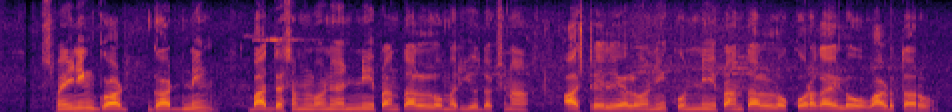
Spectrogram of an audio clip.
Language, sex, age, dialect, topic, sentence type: Telugu, male, 18-24, Southern, agriculture, statement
